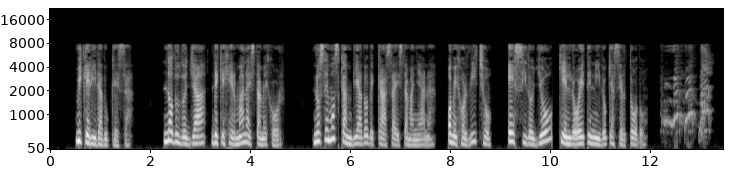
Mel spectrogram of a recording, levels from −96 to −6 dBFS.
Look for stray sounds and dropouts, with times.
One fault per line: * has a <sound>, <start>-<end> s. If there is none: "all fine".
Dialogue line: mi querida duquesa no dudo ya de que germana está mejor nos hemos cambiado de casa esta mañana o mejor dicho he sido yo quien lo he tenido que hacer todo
* has a laugh, 12.2-13.3 s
